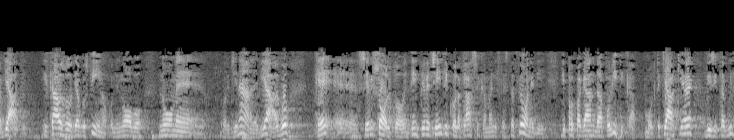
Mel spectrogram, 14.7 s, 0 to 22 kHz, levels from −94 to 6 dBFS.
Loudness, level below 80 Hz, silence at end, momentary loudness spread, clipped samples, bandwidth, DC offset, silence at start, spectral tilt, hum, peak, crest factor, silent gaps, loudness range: -13 LUFS; -44 dBFS; 0 s; 14 LU; 0.4%; 5.4 kHz; under 0.1%; 0 s; -7.5 dB/octave; none; 0 dBFS; 12 dB; none; 3 LU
